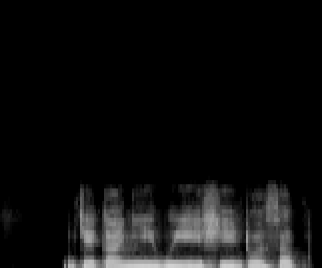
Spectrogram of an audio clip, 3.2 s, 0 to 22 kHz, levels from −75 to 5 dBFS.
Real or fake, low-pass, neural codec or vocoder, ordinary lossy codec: real; 7.2 kHz; none; Opus, 24 kbps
